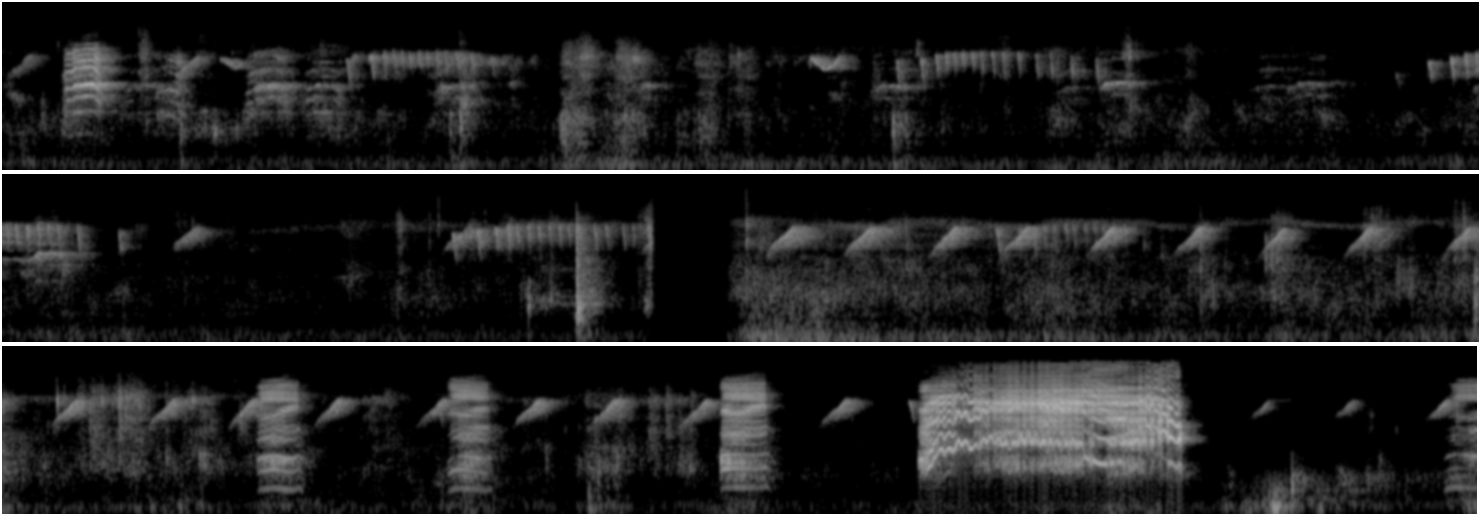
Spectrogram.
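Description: Wild birds chirping: many short, high chirps, settling into a quick run of falling chirps at about two a second, with one louder, harsh call lasting about a second and a half near the end.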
